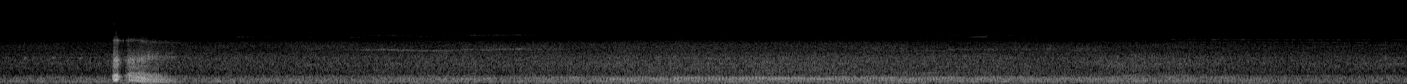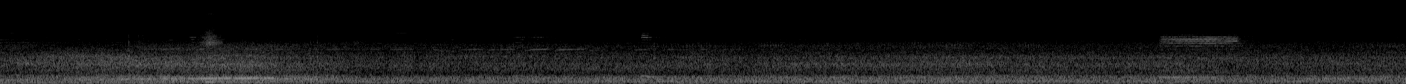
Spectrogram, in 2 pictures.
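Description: Steady road noise of a motorcycle riding through slow, dense city traffic: the bike's engine, surrounding cars and buses, and wind on the microphone. A brief sharp sound falling in pitch comes about a second in, and a short beep near the end.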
